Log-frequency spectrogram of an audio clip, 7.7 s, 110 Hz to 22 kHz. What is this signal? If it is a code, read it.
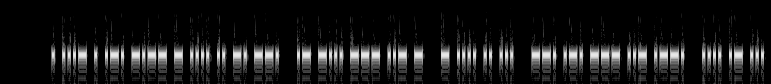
Morse code, heard as a keyed tone, about 42 wpm, 700 Hz. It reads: EVERYTHING ABOUT THIS GROUP HAS
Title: Sentences from Top 1000 Words - Review Part 1 - 45wpm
